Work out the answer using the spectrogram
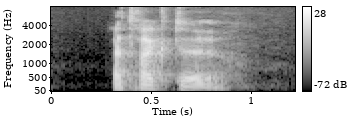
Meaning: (adjective) attracting; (noun) attractor
- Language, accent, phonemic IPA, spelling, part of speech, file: French, France, /a.tʁak.tœʁ/, attracteur, adjective / noun, LL-Q150 (fra)-attracteur.wav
